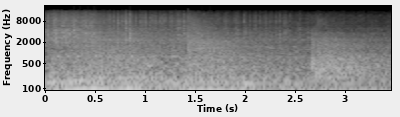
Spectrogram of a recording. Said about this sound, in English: He clambers in and it speeds away.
